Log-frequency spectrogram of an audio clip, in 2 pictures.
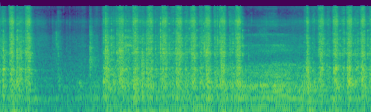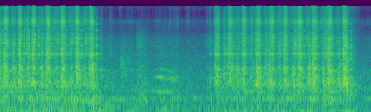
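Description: Carrot being grated on a stainless-steel box grater: quick, repeated grating strokes in a steady rhythm, stopping twice for a second or two.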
